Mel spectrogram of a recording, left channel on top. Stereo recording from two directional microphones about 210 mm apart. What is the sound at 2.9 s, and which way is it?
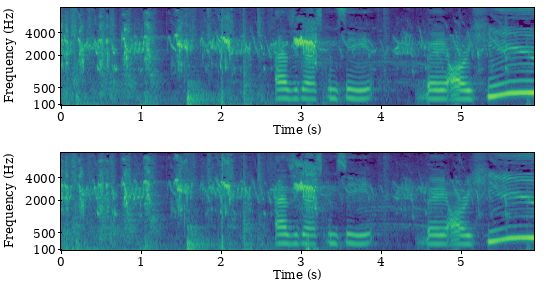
Speech, 20° right (ahead or behind).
